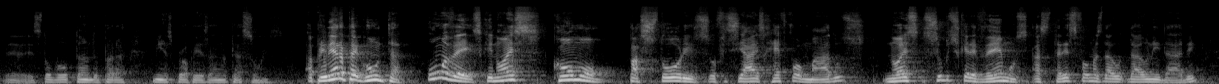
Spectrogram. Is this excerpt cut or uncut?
cut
